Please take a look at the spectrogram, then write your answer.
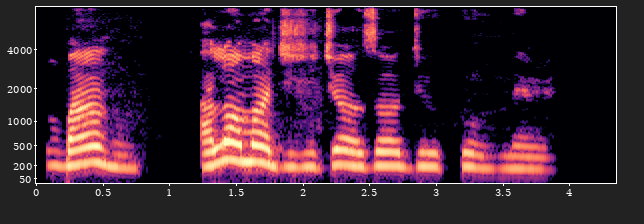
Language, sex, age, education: Igbo, female, 15-29, tertiary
